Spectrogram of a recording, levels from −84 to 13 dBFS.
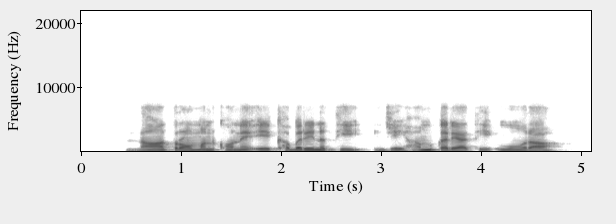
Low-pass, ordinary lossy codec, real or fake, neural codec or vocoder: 7.2 kHz; Opus, 32 kbps; fake; codec, 16 kHz, 2 kbps, X-Codec, HuBERT features, trained on LibriSpeech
